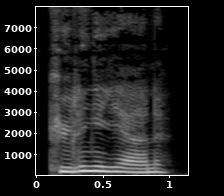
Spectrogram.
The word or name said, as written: kyllingehjerne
